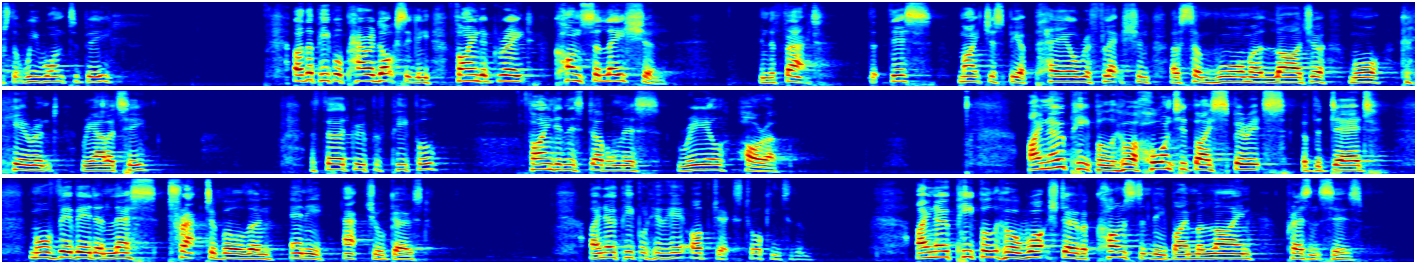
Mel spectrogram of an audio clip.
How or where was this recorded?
large echoing room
